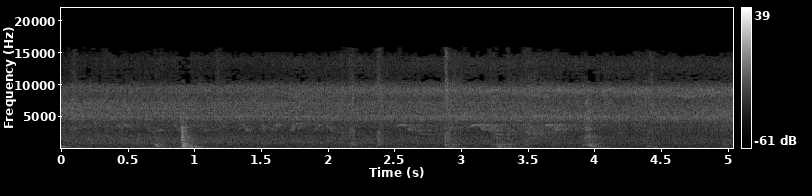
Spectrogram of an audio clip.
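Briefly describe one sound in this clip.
Metal parts clink and knock as an engine is worked on.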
